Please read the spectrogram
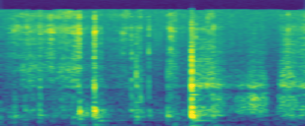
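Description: A leather pouch being handled while its antler toggle is pushed through the leather loop: soft rubbing and scraping of leather, with a few light taps.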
